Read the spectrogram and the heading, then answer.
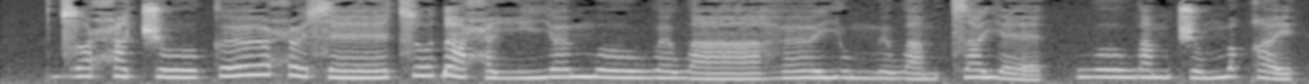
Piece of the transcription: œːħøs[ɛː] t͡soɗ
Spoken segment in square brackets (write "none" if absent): ɛː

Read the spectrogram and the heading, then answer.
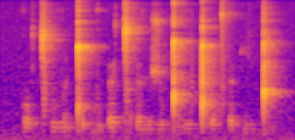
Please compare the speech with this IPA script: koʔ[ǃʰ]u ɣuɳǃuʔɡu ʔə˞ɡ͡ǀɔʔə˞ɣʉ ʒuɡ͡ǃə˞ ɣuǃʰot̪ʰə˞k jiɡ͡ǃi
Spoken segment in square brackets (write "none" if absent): ǀʰ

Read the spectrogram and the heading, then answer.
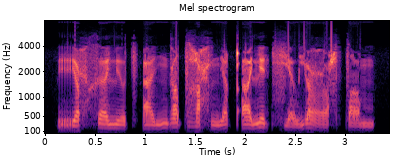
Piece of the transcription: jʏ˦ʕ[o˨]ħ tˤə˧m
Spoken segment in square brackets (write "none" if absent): o˨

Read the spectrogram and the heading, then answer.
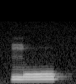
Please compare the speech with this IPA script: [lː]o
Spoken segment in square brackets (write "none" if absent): n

